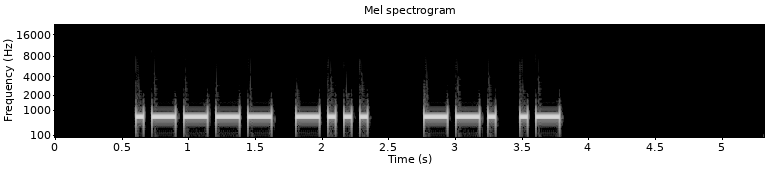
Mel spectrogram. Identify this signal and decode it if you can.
Morse code, heard as a keyed tone, about 21 wpm, 700 Hz. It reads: 1B GA
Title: Field Day Exchanges Encore - 20wpm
